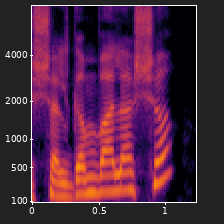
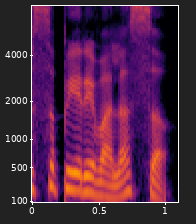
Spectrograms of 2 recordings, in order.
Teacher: श एक तालव्य ध्वनि है जहां जीभ मुड़कर मुंह की छत को छूती है। जबकि स एक दंतीय ध्वनि है जहां जीभ दांतों के ठीक पीछे आती है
